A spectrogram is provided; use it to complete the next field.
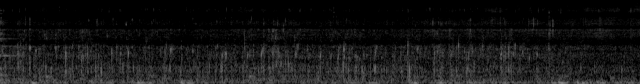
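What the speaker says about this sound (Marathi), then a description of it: "वड़े आपण दोन्ही साईडने लाल खरपूस होईपर्यंत तळून घेणार आहे" Marathi fasting vadas deep fry in hot oil, a continuous bubbling crackle at an even level throughout, close but fairly quiet, with no voices.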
